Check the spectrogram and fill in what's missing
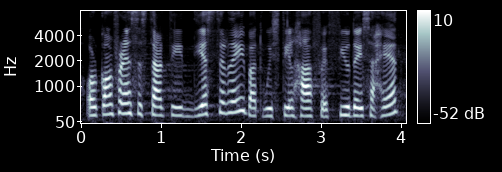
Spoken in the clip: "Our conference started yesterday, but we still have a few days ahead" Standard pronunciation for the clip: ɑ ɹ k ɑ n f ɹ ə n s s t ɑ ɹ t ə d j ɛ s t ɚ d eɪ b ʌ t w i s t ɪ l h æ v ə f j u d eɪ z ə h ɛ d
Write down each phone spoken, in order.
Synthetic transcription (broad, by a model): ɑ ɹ k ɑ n f ɹ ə n s s t ɑ ɹ t ə d j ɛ s t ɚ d eɪ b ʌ t w i s t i l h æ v ə f j u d eɪ s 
